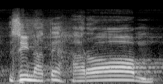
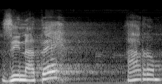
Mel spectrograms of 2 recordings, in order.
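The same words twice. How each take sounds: First: It is said a little louder. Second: It is said quietly and gently. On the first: "agak kencengan dikit" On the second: "pelan suaranya"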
